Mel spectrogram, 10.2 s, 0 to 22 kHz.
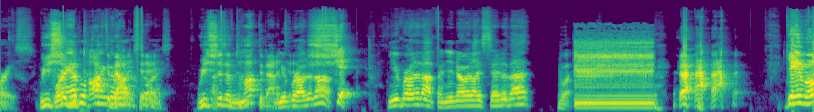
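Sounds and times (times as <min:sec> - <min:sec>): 
speech: 0:00.0 - 0:10.1
loud flat game show buzzer: 0:07.2 - 0:08.3
burst of laughter: 0:08.3 - 0:09.4.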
